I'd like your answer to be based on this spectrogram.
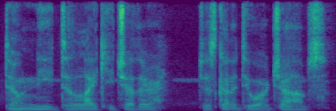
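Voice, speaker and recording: An actor playing a gruff, laconic monster hunter in a video game, with a gravelly, husky voice and a dry, sardonic delivery. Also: male voice, extremely low pitch, normal speed, full character voice. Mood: matter-of-fact. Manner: deadpan, sardonic.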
